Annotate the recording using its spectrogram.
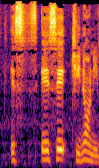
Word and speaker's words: Schinoni: Se escribe S-Chinoni, pero se pronuncia Schinoni.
